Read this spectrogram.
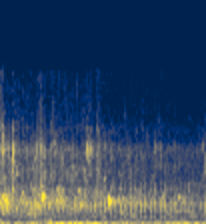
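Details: Sharp twin-tub washing machine after clearing a drain clogged by rag lint: steady rushing water with a light hiss and no gurgling or choking. Normal, free drain flow.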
